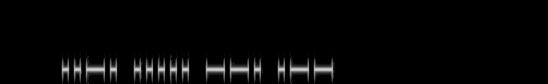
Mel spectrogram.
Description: Morse code, heard as a keyed tone, about 21 wpm, 700 Hz. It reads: F5GW
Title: DXCC-100 Call Signs - 4 Characters - Repeated 3x - 20wpm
